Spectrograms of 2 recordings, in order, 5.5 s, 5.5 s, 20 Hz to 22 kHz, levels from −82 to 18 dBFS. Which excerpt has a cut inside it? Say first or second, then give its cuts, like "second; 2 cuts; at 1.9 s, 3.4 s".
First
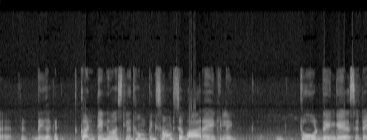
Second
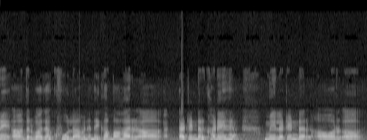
second; 1 cut; at 1.2 s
